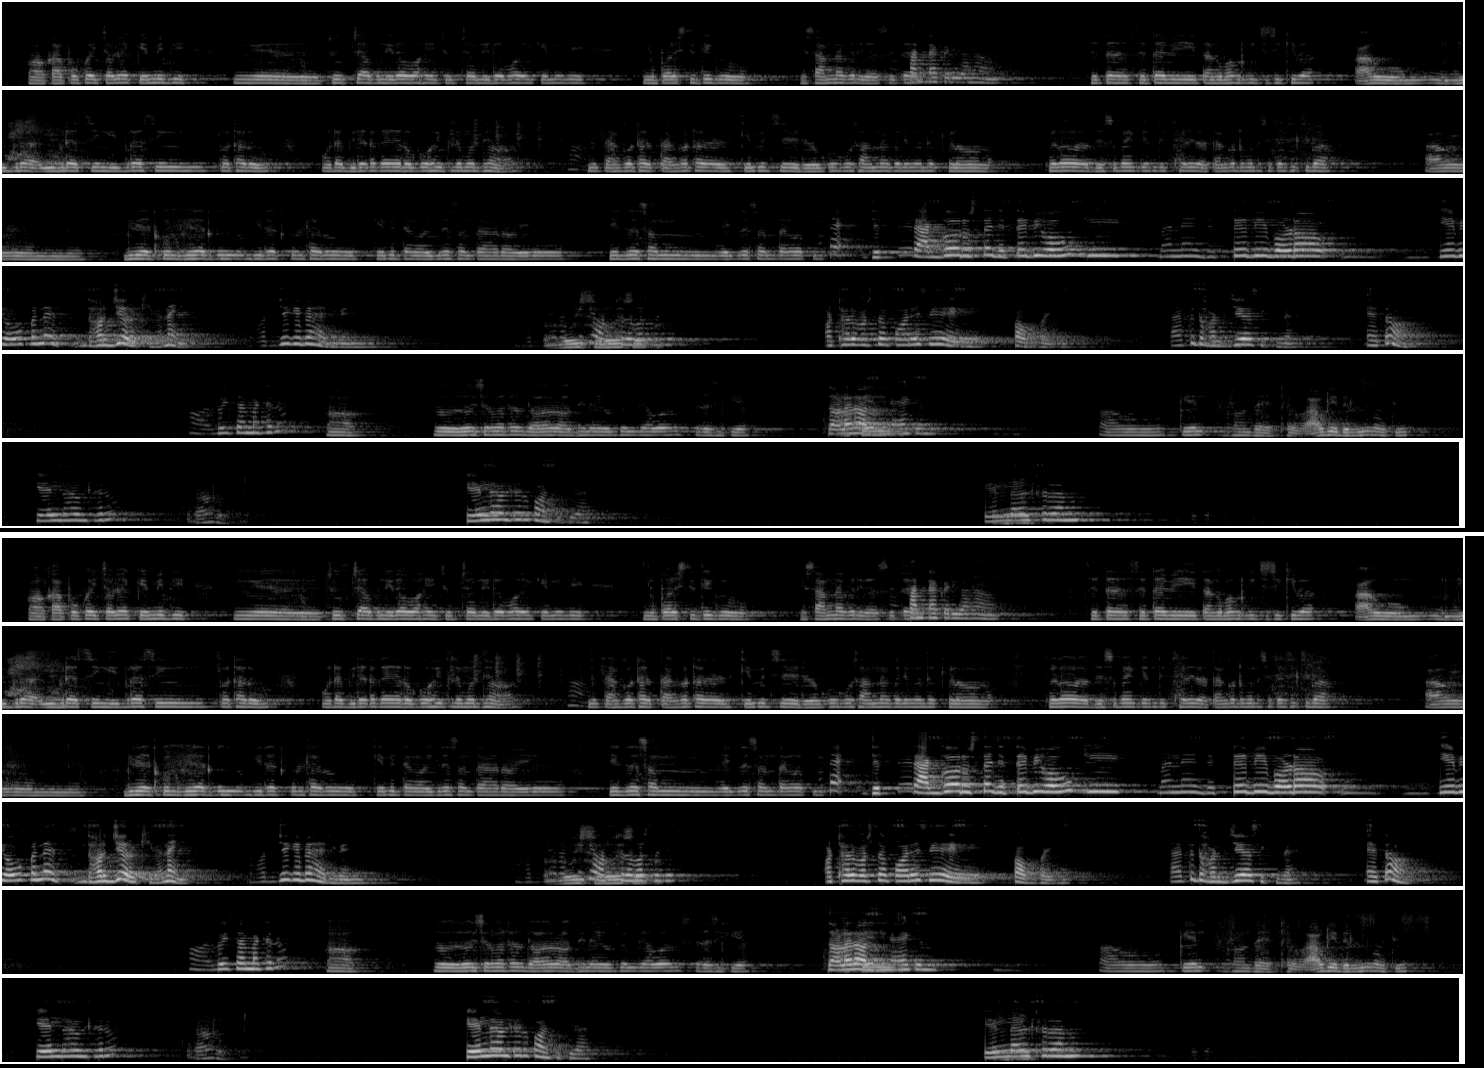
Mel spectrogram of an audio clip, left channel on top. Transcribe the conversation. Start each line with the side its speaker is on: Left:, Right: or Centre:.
Centre: ହଁ ଖାପ ଖୁଆଇ ଚଳିବା କେମିତି। ଉଁ ଏ ଚୁପଚାପ୍ ନିରବ ହେଇ ଚୁପ ଚାପ୍ ନିରବ ହେଇ କେମିତି। ଉଁ ପରିସ୍ଥିତିକୁ ଏ ସାମ୍ନା କରିବା ସେଟା।
Right: ସାମ୍ନା କରିବା ହଁ।
Centre: ସେଟା ସେଟା ବି ତାଙ୍କ ପାଖରୁ କିଛି ଶିଖିବା ଆଉ ଉଁ। ୟୁବରା ୟୁବରାଜ ସିଂଘ ୟୁବରାଜ ସିଂଘଙ୍କ ଠାରୁ ଗୋଟେ ବିରାଟ କାୟ ରୋଗ ହେଇଥିଲେ ମଧ୍ୟ
Right: ହଁ
Centre: କିନ୍ତୁ ତାଙ୍କଠା ତାଙ୍କଠା କେମିତି ସେ ରୋଗକୁ ସାମ୍ନା କରି ମଧ୍ୟ ଖେଳ। ଖେଳ ଦେଶ ପାଇଁ କେମିତି ଖେଳିବା ତାଙ୍କଠୁ ମତେ ସେଟା ଶିଖିବା ଆଉ ଉଁ ବିରାଟ କୋହଲି ବିରାଟ କୋହଲି ଉଁ ବିରାଟ କୋହଲି ଠାରୁ କେମିତି ତାଙ୍କ ଇଗ୍ରେସନ ତାଙ୍କର ଇଏ। ଟିଗ୍ରେସନ ଇଗ୍ରେସନ ତାଙ୍କ
Right: ମାନେ ଯେତେ ରାଗ ରୁଷ ସା ଯେତେ ବି ହଉ କି ମାନେ ଯେତେ ବି ବଡ ଉଁ। ଇଏ ବି ହଉ ମାନେ ଉଁ ଧର୍ଯ୍ୟ ରଖିବା ନାଇଁ ଧର୍ଯ୍ୟ କେବେ ହାରିବାନି। ଧର୍ଯ୍ୟ ରଖିକି
Centre: ରୋହିତ
Right: ଅଠର
Centre: ରୋହିତ ଶର୍ମା
Right: ବର୍ଷ ଯେ ଅଠର ବର୍ଷ ପରେ ସିଏ କପ ପାଇଲେ। ତାଠୁ ଧର୍ଯ୍ୟ ଶିଖିବା ଏଇଆ ତ। ହଁ ରୋହିତ ଶର୍ମା ଠାରୁ।
Centre: ହଁ ରୋ-ରୋହିତ ଶର୍ମା ଠାରୁ ଦଳର ଅଧିନାୟକ କେମିତି ହବ ସେଇଟା ଶିଖିବା।
Right: ଦଳର
Centre: ଆଉ କେନ୍
Right: ଅଧିନାୟକ କେମିତି ହୁଁ।
Centre: ଆଉ କେନ ହଁ ଦେଖେବା ଆଉ ଟିକେ ଦେଲୁନି କଣ ଏତିକି।
Right: କେ ଏଲ ରାହୁଲ ଠାରୁ।
Centre: ରାହୁଲୁ।
Right: କେ ଏଲ ରାହୁଲ ଠାରୁ କଣ ଶିଖିବା? କେ
Centre: କେନ୍
Right: ଏଲ ରାହୁଲ ଠାରୁ ଆମ
Centre: <unintelligible>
